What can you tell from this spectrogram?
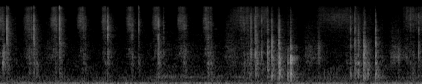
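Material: Cotton denim.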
